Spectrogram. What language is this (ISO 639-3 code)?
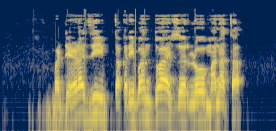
btv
